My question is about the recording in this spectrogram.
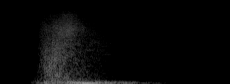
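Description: A single whoosh sound effect for an animated end-card transition, with a deep low rumble under a hissy rush, swelling in about a third of a second in and fading out within about a second.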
